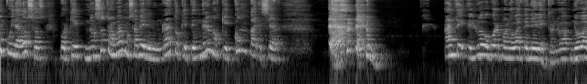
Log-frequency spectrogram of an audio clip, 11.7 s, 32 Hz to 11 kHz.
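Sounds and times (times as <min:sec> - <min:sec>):
speech: 0:00.2 - 0:05.9, 0:06.6 - 0:07.6, 0:08.9 - 0:11.7
person coughing inside a tent: 0:06.6 - 0:07.7.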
